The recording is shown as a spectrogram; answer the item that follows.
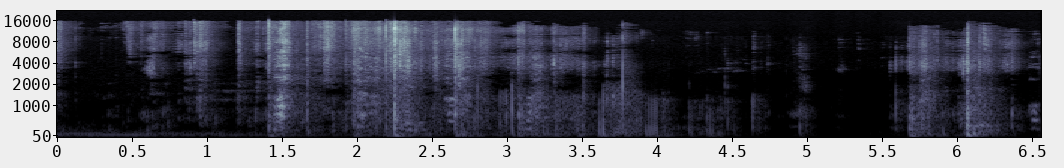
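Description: A quick flurry of sharp knocks and scuffs from boxing gloves landing and feet shuffling on dirt during sparring, starting about a second and a half in and lasting about two seconds, with a few more knocks near the end.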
